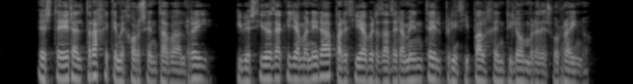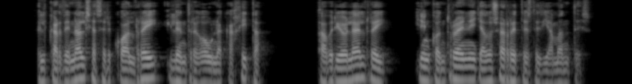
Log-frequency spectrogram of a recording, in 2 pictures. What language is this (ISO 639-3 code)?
spa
